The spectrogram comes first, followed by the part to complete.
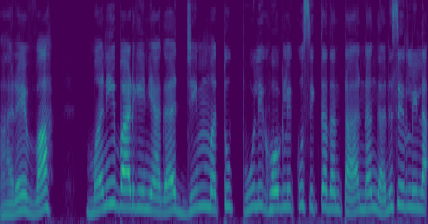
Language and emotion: Kannada, surprised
